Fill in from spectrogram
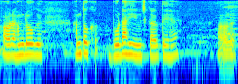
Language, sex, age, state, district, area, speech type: Urdu, female, 30-45, Bihar, Khagaria, rural, spontaneous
